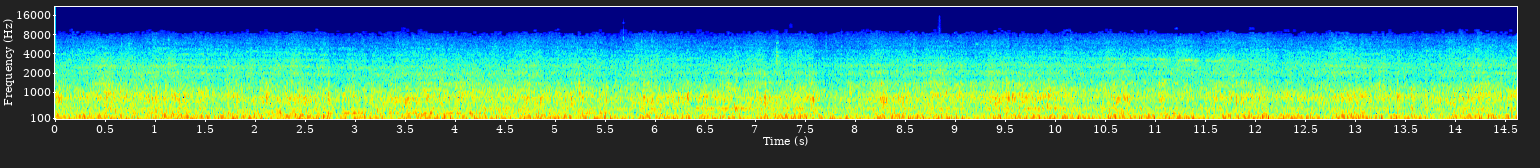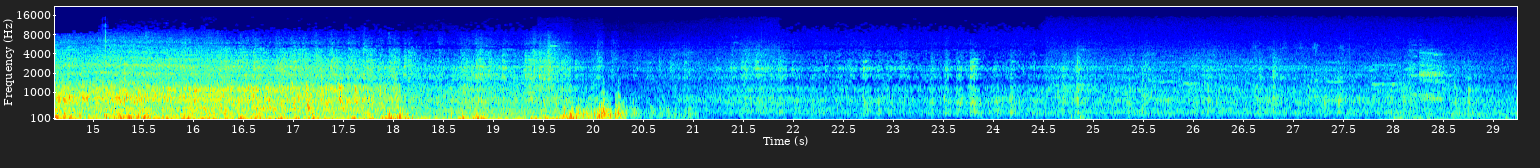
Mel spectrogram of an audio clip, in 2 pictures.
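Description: Express train's passenger coaches passing close by at speed, a loud steady rumble of wheels on rails. The sound fades a little and then drops suddenly about twenty seconds in to a much quieter background.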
